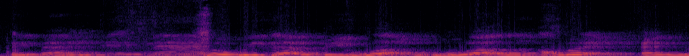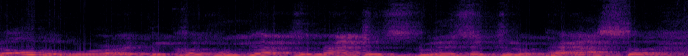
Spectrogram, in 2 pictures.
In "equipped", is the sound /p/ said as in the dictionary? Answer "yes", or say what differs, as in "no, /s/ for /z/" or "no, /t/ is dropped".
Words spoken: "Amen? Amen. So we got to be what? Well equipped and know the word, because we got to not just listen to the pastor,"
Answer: no, /p/ is dropped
